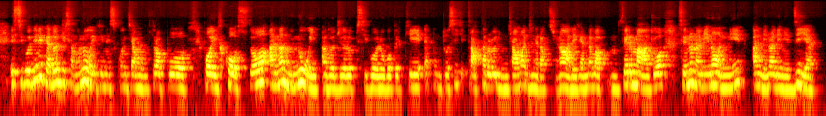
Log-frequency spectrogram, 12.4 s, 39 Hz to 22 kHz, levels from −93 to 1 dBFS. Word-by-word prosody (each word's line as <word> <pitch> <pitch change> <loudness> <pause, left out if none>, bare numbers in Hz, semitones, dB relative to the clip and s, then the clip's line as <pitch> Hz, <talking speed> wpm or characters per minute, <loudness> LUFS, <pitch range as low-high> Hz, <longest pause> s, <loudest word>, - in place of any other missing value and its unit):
e 225 - -3
si 225 +2 -4
può 240 - +4
dire 300 +7 +3
che 235 - -2
ad 220 - +4
oggi 245 0 +2
siamo 195 -5 -9
noi 260 -6 +3
che 195 -1 -10
ne 190 -1 -10
scontiamo 185 -1 -5
purtroppo 190 0 -1 0.2
poi 200 -2 +5
il 180 - -3
costo 205 +2 +1 0.2
andando 235 -1 +3
noi 205 -9 +4
ad 190 -1 -3
oggi 180 -1 -3
dallo 180 0 0
psicologo 175 0 -2
perché 180 +1 -5
appunto 185 -2 -11
si 220 - -12
tratta 210 - -1
pro 195 -1 0
di 190 - -2
un 170 0 -4
trauma 180 +4 0
generazionale 175 0 0
che 175 - -5
andava 180 0 -2
mhmm, 175 -1 -8
fermato 205 0 +3 0.2
se 205 - -6
non 240 +1 +2
ai 200 - 0
miei 195 0 -4
nonni 215 +5 +1
almeno 195 -2 -1
alle 190 -2 0
mie 170 -1 -3
zie. 180 -6 -2
190 Hz, 215 wpm, -20 LUFS, 180-210 Hz, 0.2 s, poi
